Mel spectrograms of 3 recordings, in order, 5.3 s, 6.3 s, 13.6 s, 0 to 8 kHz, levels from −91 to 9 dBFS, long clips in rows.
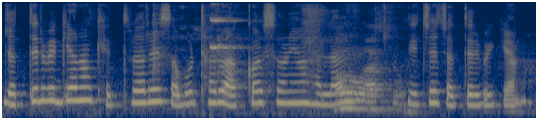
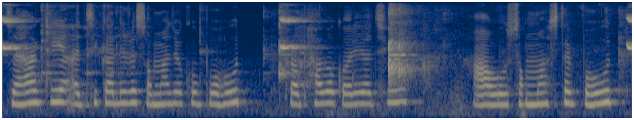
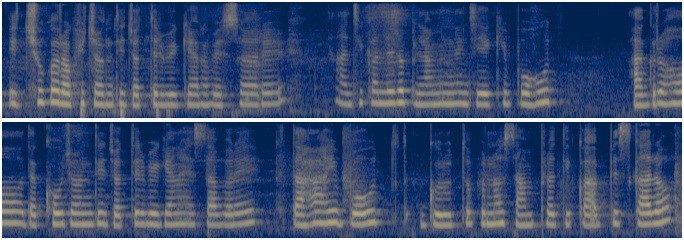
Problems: none marked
